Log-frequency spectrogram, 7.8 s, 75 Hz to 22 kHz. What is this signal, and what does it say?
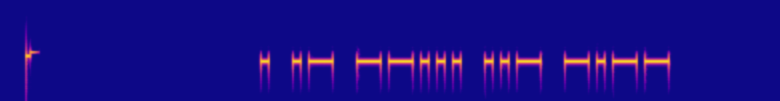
Morse code, heard as a keyed tone, about 15 wpm, 700 Hz. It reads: EA7UY
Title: DXCC-100 Call Signs - 5 Characters - 15wpm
